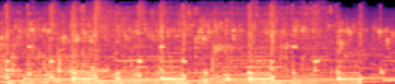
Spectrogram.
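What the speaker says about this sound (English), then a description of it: "Some oil, some mustard, cumin seeds, put some onions." Onions frying in oil with mustard and cumin seeds, cooked in traditional Chhattisgarh style, give a loud, continuous sizzle and crackle with a few quick pops, close up, and nobody speaks.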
